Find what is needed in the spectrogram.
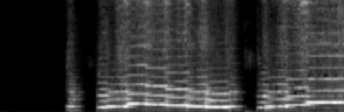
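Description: Solo flute melody played dry, without reverb: a short note about a second in, then a phrase that steps up and back down, a brief gap, and a second phrase rising to a held high note near the end.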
